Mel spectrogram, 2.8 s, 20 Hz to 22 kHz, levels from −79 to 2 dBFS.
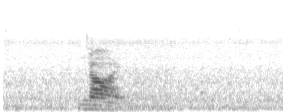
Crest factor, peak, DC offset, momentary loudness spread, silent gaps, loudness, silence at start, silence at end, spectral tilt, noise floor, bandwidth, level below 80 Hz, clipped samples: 24 dB; -14 dBFS; under 0.1%; 24 LU; none; -32 LUFS; 0.15 s; 0.35 s; -5.5 dB/octave; -55 dBFS; 13.5 kHz; -80 dBFS; under 0.1%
